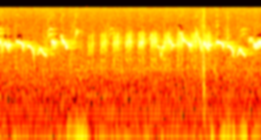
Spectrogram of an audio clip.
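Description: A house finch sings a lively, jumbled warble of bright rising and falling notes, continuous, over a soft steady patter of light April rain in the Anza Borrego Desert in southeast California.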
